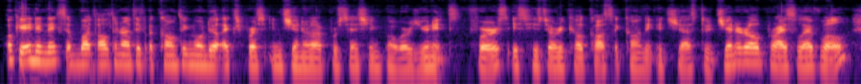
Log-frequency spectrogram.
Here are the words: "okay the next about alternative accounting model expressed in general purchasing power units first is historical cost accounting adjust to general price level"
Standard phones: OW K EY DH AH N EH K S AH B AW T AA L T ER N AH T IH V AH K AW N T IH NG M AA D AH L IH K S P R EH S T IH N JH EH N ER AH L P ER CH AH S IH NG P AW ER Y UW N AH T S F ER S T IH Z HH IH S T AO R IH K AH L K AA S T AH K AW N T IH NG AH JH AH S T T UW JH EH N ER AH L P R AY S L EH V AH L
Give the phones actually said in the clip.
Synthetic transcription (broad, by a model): OW K EY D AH N EH K S AH B AW T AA L T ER N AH T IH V AH K AW N T IH NG M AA D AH L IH K S P R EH S IH N JH EH N ER AH L P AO S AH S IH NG P AW ER Y UW N AH T S F ER S T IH S HH IH S T AO R IH K AH L K AA S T AH K AW N T IH NG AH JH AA S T T UW JH EH N ER AH L P R AY S L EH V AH L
